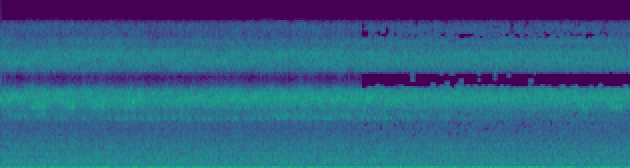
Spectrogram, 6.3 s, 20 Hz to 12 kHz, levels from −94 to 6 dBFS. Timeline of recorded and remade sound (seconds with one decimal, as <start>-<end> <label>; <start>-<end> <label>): 0.0-3.6 remade; 3.6-6.3 recorded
